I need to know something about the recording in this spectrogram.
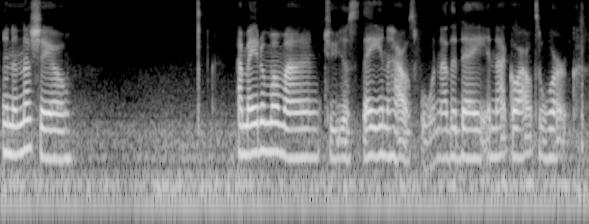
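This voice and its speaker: A woman's voice: fairly low pitch, flat delivery, slow, creaky, long pauses, a little mellow, slight background noise. A woman vlogging from home in casual chat, tired and yawning, telling a rambling story. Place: at home indoors.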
